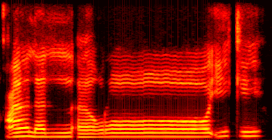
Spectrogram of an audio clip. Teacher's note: huruf ra tafkhim karena berharakat fathah dibaca dengan mengangkat pangkal lidah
